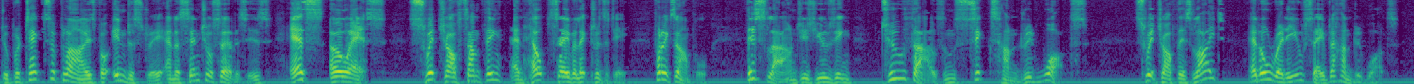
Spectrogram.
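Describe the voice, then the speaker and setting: A man's voice: fairly high pitch, huge pitch swings, moderate pace, fairly bright tone. A man reading a scripted public information appeal, instructive and emphatic. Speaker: public information film announcer. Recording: old film soundtrack, faint hum.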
